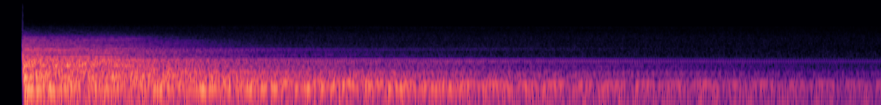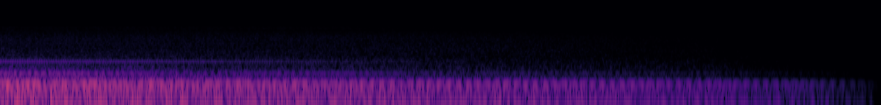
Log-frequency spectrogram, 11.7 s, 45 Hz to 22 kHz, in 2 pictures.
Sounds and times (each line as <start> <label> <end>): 0.2 metal sculpture struck 6.5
